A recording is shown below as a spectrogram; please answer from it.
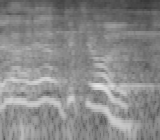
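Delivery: fake kindly surprise.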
